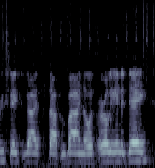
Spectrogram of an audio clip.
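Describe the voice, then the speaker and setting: Monotone, flat intonation marks this man's high-pitched voice. His pace is moderate. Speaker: cooking livestream host. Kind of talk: casual cooking livestream. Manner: casual, chatty.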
